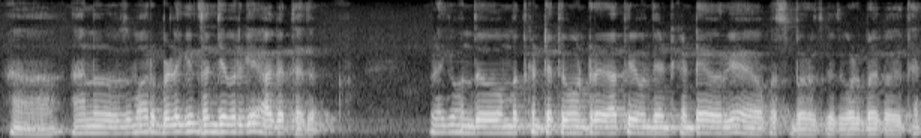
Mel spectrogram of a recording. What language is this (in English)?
Kannada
